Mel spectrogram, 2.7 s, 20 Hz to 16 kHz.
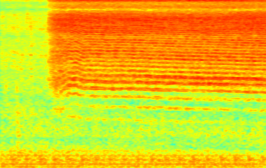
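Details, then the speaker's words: Speed One Soldier rear hub (sealed bearings) on a Mountainpeak Everest Pro V2 rigid MTB, spun freewheeling at fastest speed; rapid, even, high-pitched buzzing tick, loud but comfortable to the ear; healthy pawl freehub. "Matining. Pero sakto lang sa pandinig."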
